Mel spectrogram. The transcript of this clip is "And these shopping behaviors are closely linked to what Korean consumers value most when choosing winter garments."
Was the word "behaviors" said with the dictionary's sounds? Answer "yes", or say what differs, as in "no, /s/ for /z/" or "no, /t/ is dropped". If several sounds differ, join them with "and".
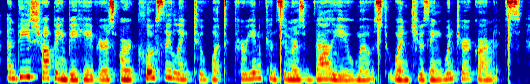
yes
